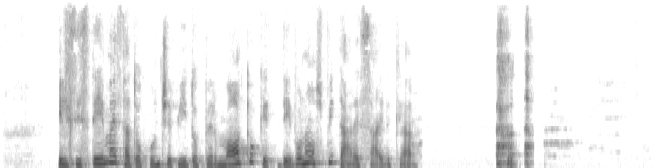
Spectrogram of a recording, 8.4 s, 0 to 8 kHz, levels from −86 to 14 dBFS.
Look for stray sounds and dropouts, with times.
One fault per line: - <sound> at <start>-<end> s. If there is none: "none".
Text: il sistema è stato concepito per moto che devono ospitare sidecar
- cough at 6.2-6.7 s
